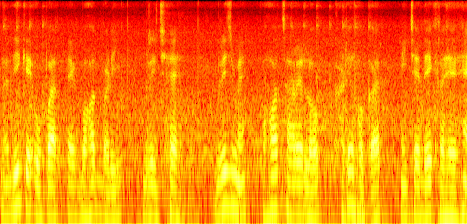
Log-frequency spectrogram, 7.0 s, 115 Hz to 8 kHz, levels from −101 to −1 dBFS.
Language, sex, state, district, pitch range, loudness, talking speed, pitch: Hindi, male, Manipur, Imphal West, 115-130 Hz, -19 LUFS, 160 wpm, 120 Hz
